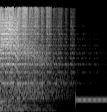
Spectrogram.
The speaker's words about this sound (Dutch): Zullen we weer eens kijken of er iemand de telefoon opneemt? Ja, maar we hoorden al een telefoontje rinkelen.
